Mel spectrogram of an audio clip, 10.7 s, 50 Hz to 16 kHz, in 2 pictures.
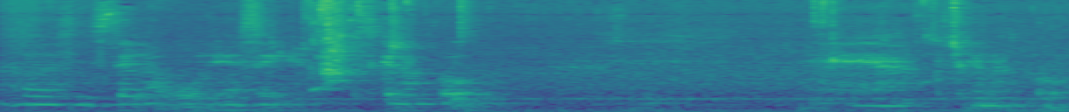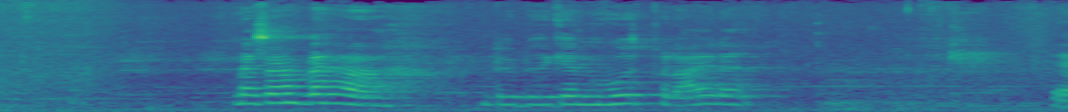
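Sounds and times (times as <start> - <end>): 
speech: 0.1 - 2.6, 4.1 - 5.5, 6.5 - 9.6
water running from handheld shower head: 1.2 - 5.9.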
